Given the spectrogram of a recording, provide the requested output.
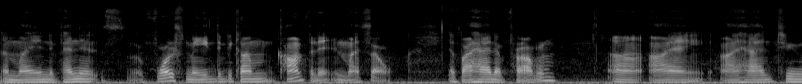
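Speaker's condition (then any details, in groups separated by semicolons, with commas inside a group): Cerebral palsy; scoliosis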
